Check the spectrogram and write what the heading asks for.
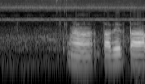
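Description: A man's voice talking, starting about halfway through after a brief pause, over a faint steady high-pitched whine.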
